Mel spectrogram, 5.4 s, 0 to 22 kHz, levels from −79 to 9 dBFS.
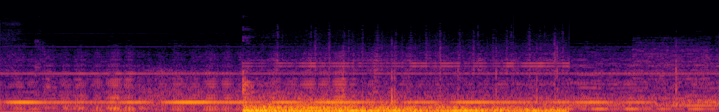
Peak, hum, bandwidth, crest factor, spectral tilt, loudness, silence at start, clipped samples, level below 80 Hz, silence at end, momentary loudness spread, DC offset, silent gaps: -2 dBFS; none; 4.5 kHz; 14 dB; -10 dB/octave; -17 LUFS; 0 s; under 0.1%; -18 dBFS; 0 s; 11 LU; 0.6%; none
